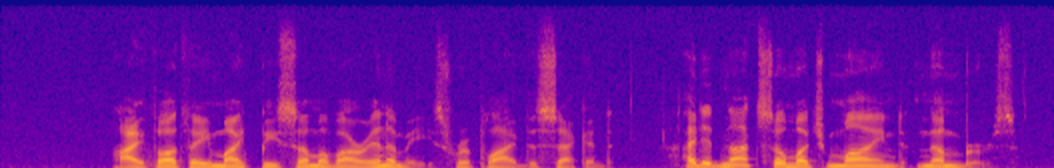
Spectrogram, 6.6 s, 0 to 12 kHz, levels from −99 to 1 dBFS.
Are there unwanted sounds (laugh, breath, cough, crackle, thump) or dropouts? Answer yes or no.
no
